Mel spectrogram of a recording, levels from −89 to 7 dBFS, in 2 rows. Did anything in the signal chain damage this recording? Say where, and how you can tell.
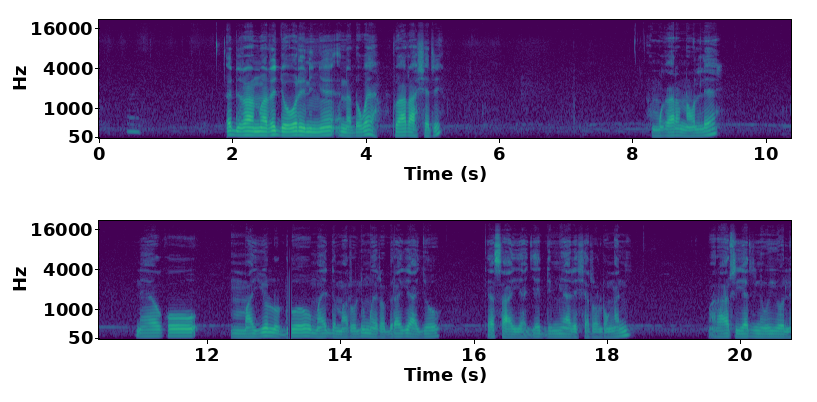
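Yes: at 13.17 to 13.26 s, just before "maidim atolimu", the speech cuts out with crackle, an intermittent contact, a loose analogue connection opening for about 59 ms.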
